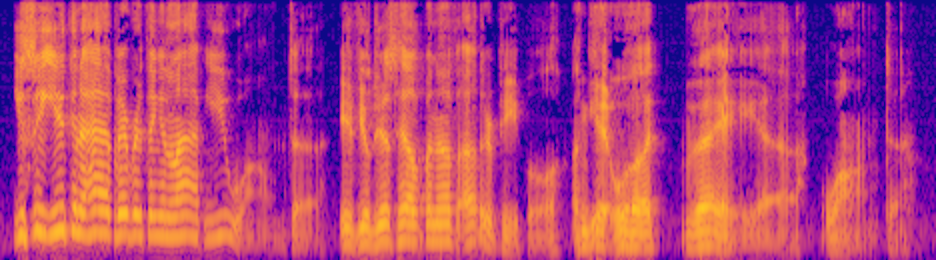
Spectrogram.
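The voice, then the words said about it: Imitates another person's voice. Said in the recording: “do a serious Zig Ziglar impersonation ... And I can hear the applause”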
